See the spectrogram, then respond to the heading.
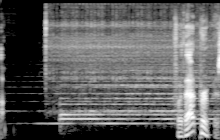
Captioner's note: camera whirring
